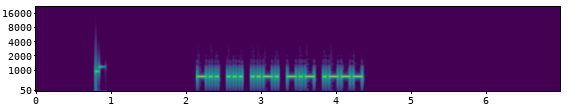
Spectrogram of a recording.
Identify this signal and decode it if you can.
Morse code, heard as a keyed tone, about 30 wpm, 690 Hz. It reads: DSFKJ
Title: Code Groups - 5 Letters - 30wpm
